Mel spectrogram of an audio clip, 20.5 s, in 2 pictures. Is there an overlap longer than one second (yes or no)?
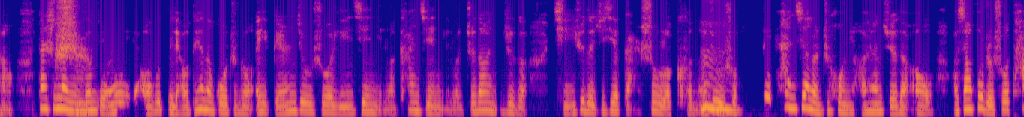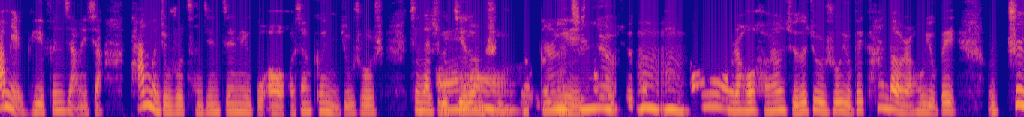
yes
